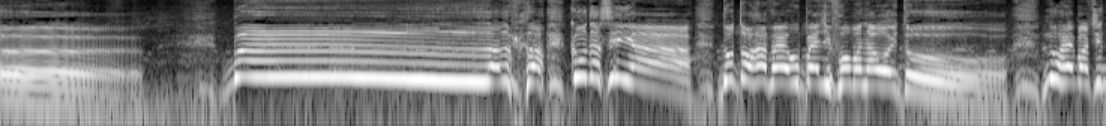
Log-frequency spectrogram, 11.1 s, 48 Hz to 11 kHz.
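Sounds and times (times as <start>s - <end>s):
man shouting: 2.2s - 6.8s.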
